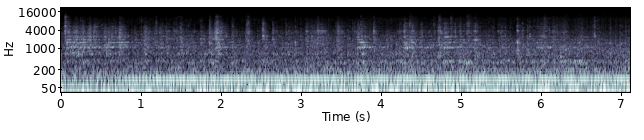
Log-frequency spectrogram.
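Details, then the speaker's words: Väderstad Top Down tined cultivator pulled by a John Deere 8RX in very hard ground: dense continuous loose metallic rattling over steady tractor drone from the black packer scrapers between the rings, set loose on purpose; normal packer scraper rattle. "the rattling you can hear are the scrapers you can see those black scrapers at in between the yellow rings and just see them moving about and they set them loose on purpose"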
